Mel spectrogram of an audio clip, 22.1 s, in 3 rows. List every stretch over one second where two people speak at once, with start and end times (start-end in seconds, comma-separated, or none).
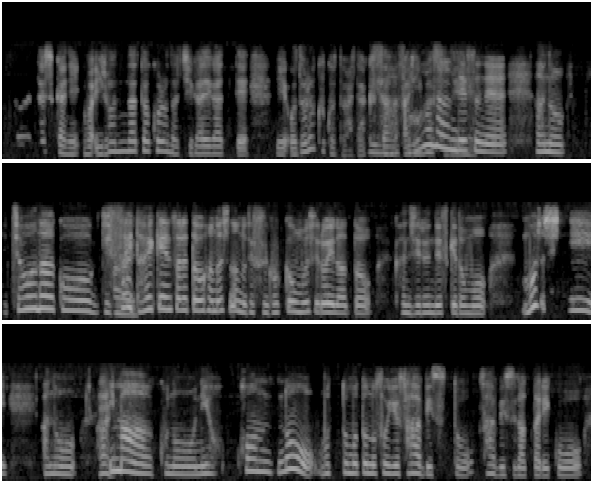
4.6-5.9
